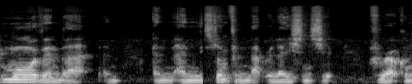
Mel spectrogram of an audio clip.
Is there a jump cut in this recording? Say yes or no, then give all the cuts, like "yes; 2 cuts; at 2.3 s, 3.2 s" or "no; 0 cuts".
yes; 2 cuts; at 1.0 s, 2.0 s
